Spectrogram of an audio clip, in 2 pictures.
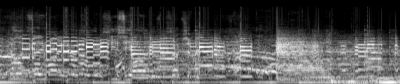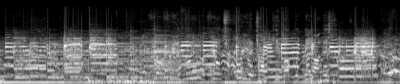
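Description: Live rock band playing: electric guitar over a steady bass line, with a voice coming and going.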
